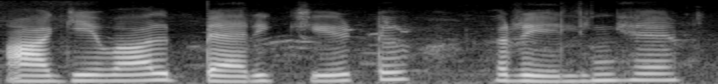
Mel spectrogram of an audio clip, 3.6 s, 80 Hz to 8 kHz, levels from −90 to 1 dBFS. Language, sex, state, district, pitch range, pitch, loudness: Hindi, female, Uttar Pradesh, Lucknow, 195-220 Hz, 205 Hz, -18 LUFS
